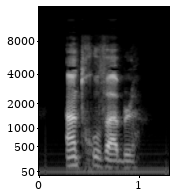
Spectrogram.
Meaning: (adjective) 1. unfindable, nowhere to be found 2. unobtainable or nonexistent 3. elusive, rare; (noun) something unobtainable
- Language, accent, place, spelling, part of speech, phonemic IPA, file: French, France, Lyon, introuvable, adjective / noun, /ɛ̃.tʁu.vabl/, LL-Q150 (fra)-introuvable.wav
